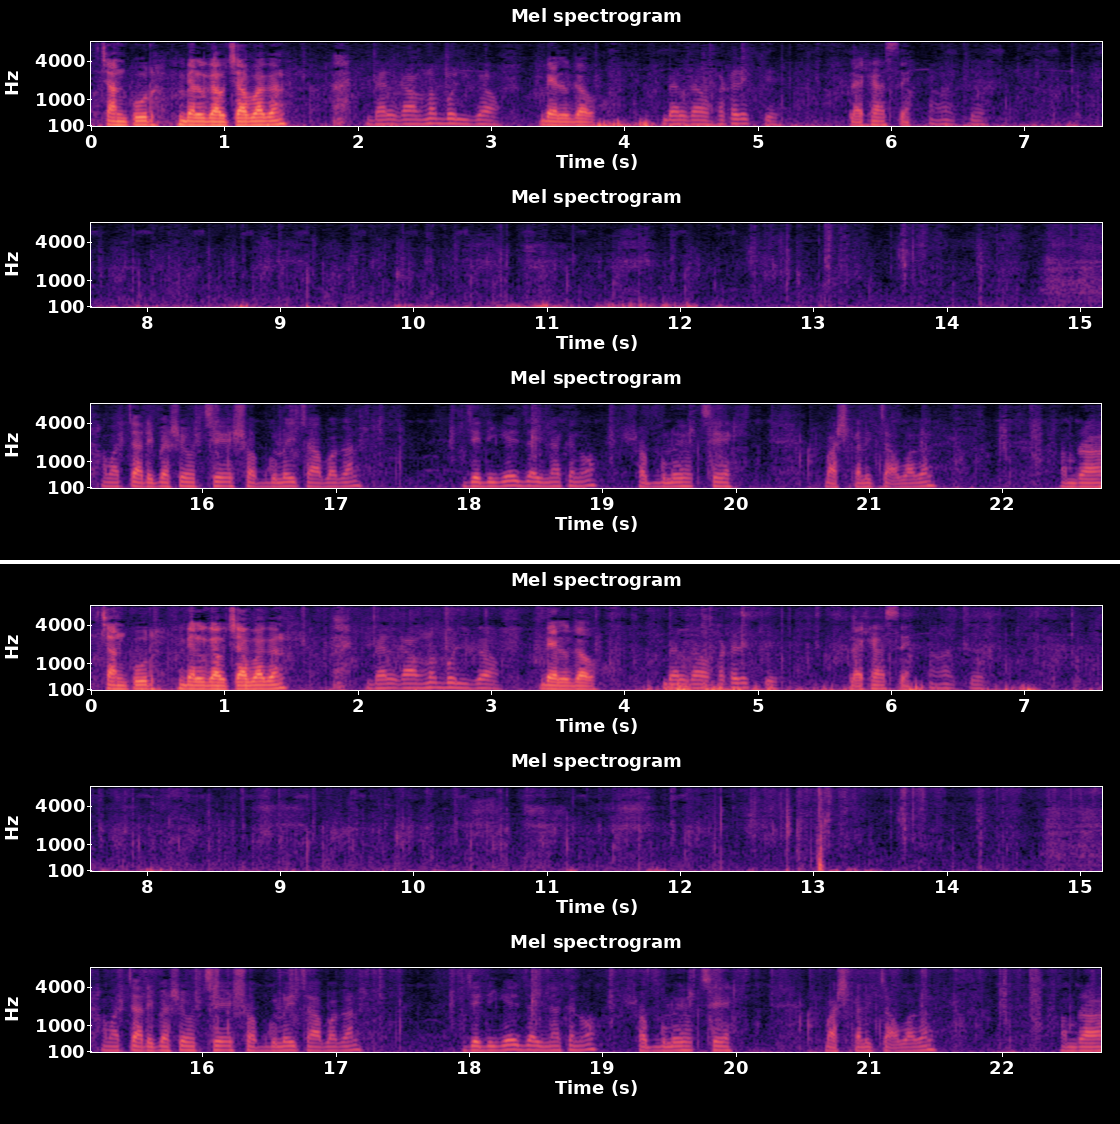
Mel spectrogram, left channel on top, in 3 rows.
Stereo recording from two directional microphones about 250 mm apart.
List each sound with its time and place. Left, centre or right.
0.0 s speech: left; by 4.9 s centre
5.6 s speech: centre
14.8 s a sound: centre
15.4 s speech: centre
22.4 s speech: centre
